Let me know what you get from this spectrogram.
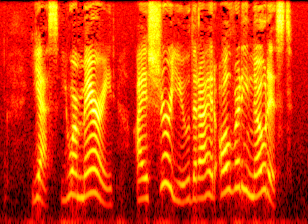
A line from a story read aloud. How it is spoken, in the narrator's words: I snapped, growing unexpectedly impatient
